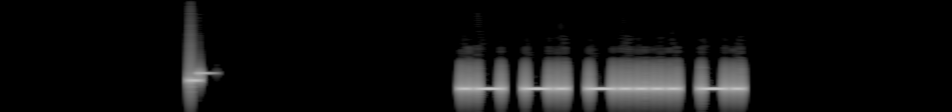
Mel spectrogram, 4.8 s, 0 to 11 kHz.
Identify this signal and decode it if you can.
Morse code, heard as a keyed tone, about 30 wpm, 700 Hz. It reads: AN6N
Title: Common Cut Numbers - 4-Digit 30wpm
